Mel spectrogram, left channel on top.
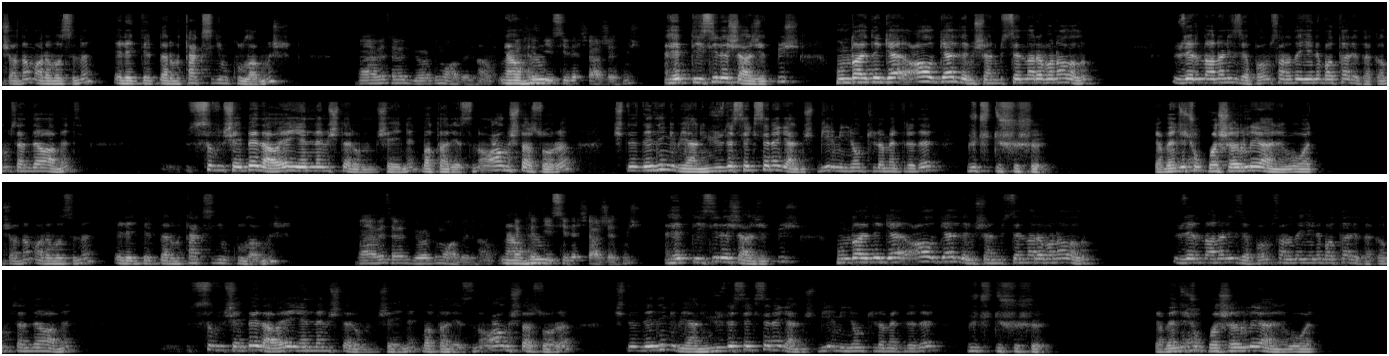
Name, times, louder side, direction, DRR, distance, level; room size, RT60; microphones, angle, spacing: voice 1, 0.0-2.9 4.8-5.5 6.6-8.0 8.3-10.9 11.7-14.6 15.7-19.6 20.0-23.2 23.5-24.3 25.4-26.9, left 5 dB, 85° left, 0.4 m, -27 dB
voice 2, 3.5-4.7 5.1-6.4 25.7-25.9, equal, 25° right, 0.8 m, -33 dB
2.7 x 2.1 x 2.8 m
head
